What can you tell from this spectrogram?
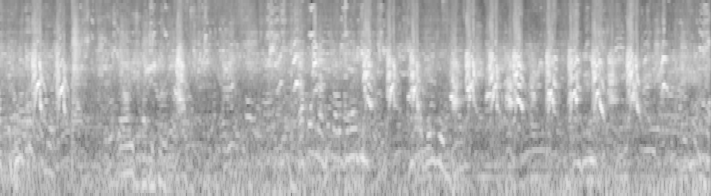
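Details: Golden Retriever puppies for sale at the Galiff Street pet market in Kolkata, India. Quick, high-pitched yips and barks come in rapid, uneven bursts throughout, with people talking and market chatter underneath.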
